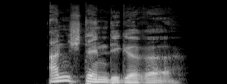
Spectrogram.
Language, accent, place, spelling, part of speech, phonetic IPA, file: German, Germany, Berlin, anständigere, adjective, [ˈanˌʃtɛndɪɡəʁə], De-anständigere.ogg
- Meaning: inflection of anständig: 1. strong/mixed nominative/accusative feminine singular comparative degree 2. strong nominative/accusative plural comparative degree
